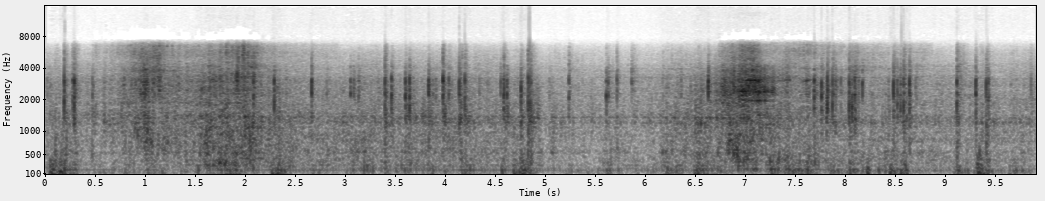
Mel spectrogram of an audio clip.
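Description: Ride-along sound from a moving motorbike: wind buffeting the microphone over the steady hum of the engine, with frequent sharp rattles and clicks.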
